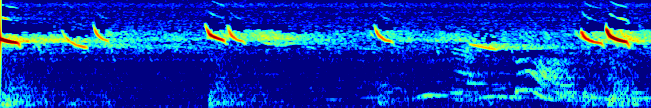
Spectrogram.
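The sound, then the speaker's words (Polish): Recorded bat echolocation calls: sharp, high, downward-sweeping chirps arriving in irregular bursts of one to three, clear against an otherwise quiet background. “No tutaj jeszcze nietoperze, to wam, nie wiem, słuchaliście nietoperzy? No to posłuchajcie, tu są cztery gatunki, dźwięki mam trzech.”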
